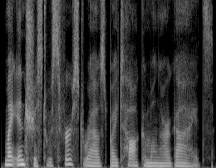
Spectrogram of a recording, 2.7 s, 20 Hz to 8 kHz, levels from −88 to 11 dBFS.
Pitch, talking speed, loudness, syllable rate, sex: 155 Hz, 220 wpm, -23 LUFS, 5.9 syllables/s, female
